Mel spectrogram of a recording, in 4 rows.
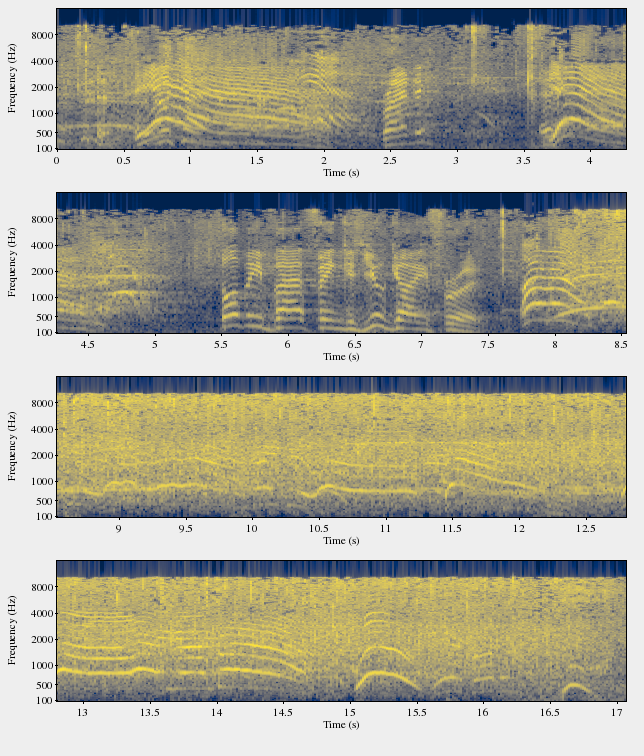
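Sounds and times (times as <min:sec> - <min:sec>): audience whooping and cheering: 0:07.8 - 0:17.0
audience clapping: 0:08.1 - 0:17.0.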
